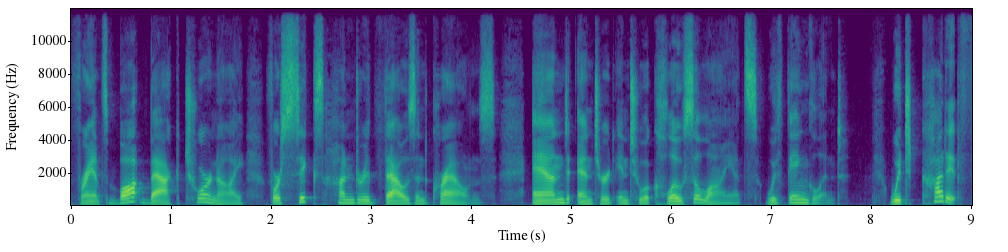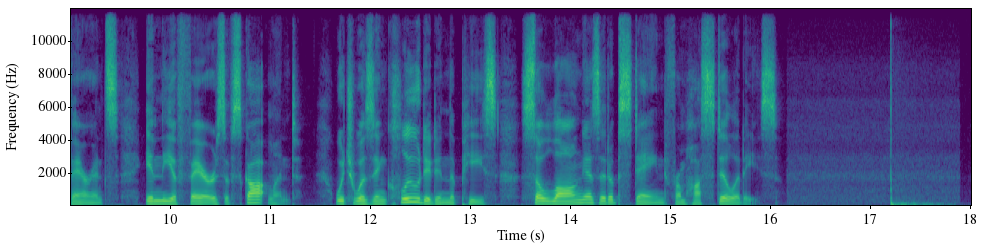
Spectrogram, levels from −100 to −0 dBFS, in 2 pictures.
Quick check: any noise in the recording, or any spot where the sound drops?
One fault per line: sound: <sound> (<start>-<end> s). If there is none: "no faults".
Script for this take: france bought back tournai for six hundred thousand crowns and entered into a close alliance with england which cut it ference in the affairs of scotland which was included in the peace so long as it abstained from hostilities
sound: thud (17.2-17.9 s)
